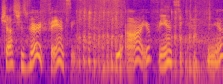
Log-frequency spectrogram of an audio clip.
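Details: Newborn goat kids, just born to the family's goat, bleating in a run of short wavering cries, each one rising and falling, closely spaced, with human voices mixed among them.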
